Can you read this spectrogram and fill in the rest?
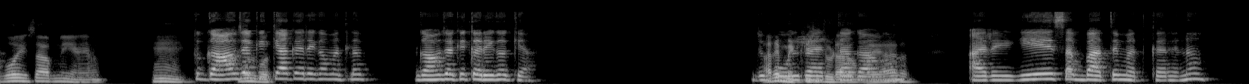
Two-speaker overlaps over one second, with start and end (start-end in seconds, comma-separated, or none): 7.7-9.0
